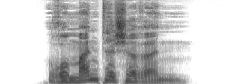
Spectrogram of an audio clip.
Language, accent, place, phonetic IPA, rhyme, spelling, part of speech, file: German, Germany, Berlin, [ʁoˈmantɪʃəʁən], -antɪʃəʁən, romantischeren, adjective, De-romantischeren.ogg
- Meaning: inflection of romantisch: 1. strong genitive masculine/neuter singular comparative degree 2. weak/mixed genitive/dative all-gender singular comparative degree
